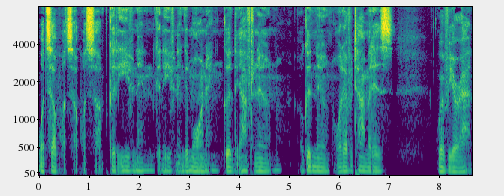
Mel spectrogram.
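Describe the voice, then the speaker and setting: Soft-spoken and somewhat breathy, a man talks in a relaxed tone with a very deep, low pitch, a dark, mellow tone and monotone, flat intonation. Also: moderate pace. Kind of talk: casual talk to camera. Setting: home recording setup. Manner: soft-spoken, relaxed, rambling.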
